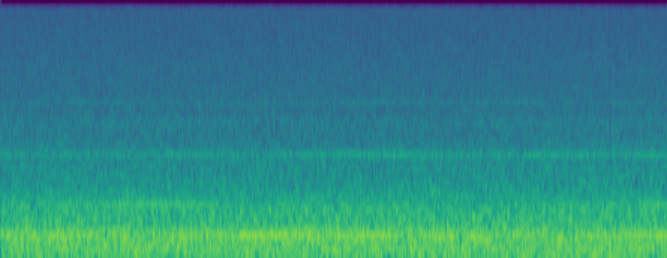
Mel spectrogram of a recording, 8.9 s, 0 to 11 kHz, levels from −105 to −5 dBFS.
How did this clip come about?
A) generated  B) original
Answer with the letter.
B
